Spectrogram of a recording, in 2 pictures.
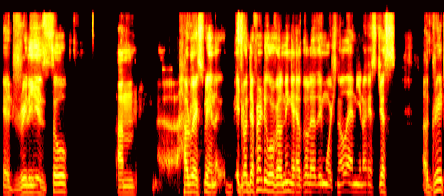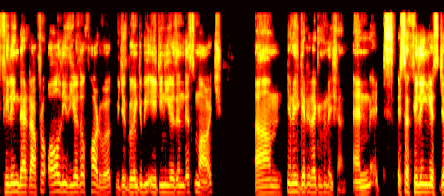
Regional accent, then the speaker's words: India; moved away as an adult; now in United States; I grew up in India. I came to this country in 2001, and I came to in this area that was in Ohio, and then this area in Maryland in about 2004

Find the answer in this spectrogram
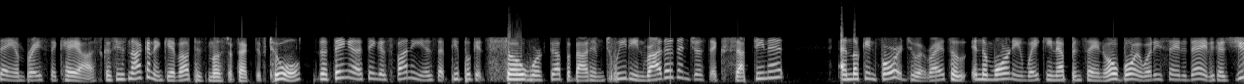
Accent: Wyoming, United States; also born or lived in Washington, D.C.; now in New York, United States; I grew up in Wyoming, spent a lot of time in Washington, D.C., never thought I would live in Manhattan

